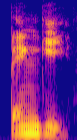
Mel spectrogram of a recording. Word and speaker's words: Bangui: Bangui, not Bangui. Bangui. So please forgive me on that. I just wanted to just check. That's why I paused it for a second, just to check the pronunciation.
